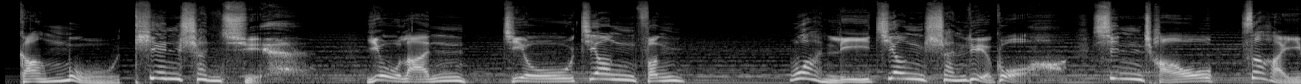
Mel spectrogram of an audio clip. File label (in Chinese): 朗诵 水调歌头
